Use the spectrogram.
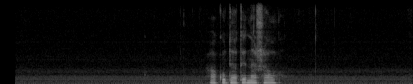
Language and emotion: Russian, neutral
